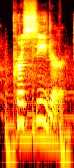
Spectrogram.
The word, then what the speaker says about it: procedure: lazy as well just like a bird er procedure procedure procedure repeat after me procedure let's go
